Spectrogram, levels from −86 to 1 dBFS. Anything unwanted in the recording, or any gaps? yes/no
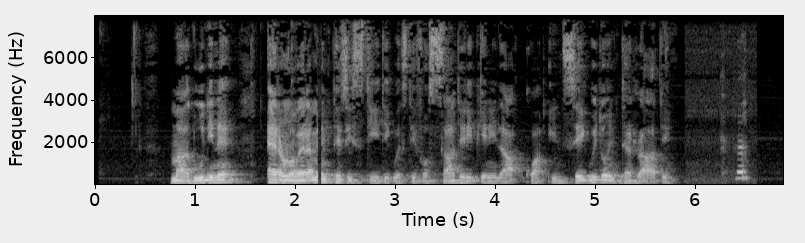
yes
